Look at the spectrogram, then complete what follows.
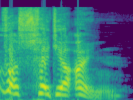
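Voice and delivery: loud, high demand; impatient shout. Acted. The king impatiently demands an idea from the dwarf. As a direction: snap the question out. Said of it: "rief der König ungeduldig".

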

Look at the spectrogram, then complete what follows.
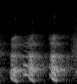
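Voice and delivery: quiet, breathy laugh at own joke; real little laugh, mostly breath; short chuckle. Real, not acted. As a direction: chuckle softly after the punchline.

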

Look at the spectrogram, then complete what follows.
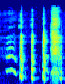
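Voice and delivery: high squealing giggle; delighted laugh. Real, not acted. Reader thrilled by the novel, high giggle.

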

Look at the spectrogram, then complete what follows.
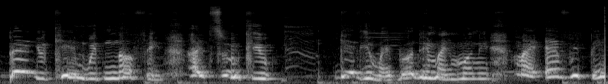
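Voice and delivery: loud, high, wounded outburst; betrayed wife shouting in outrage; furious tirade. Acted. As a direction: hurl each sacrifice at the husband. Betrayed wife rages at husband.

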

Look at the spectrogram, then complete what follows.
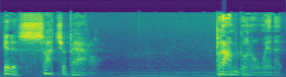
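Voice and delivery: quiet, lightly voiced earnest wife; wife's resolve. Wife promising her pastor she will win, quiet and earnest. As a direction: say it softly and sincerely. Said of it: "listen what she said".

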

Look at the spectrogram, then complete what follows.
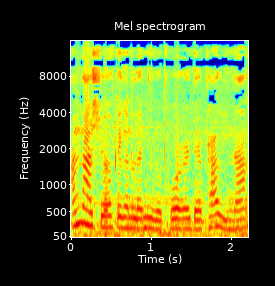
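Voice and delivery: muffled by cloth mask; speaking behind mask; through a face mask. Real, not acted.

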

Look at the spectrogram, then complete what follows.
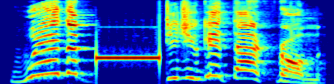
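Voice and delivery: very high, loud outburst of alarm; panicked high-pitched demand; shocked exclamation. A narrator's reading. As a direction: exclaim in aghast disbelief. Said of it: "Gordon exclaimed".

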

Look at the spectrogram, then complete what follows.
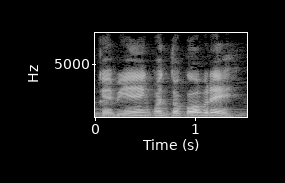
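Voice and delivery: ordinary delivery

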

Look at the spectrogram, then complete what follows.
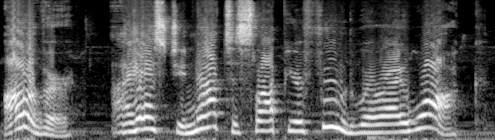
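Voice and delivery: mild story-time yell, pitch climbing; angry yell. A narrator's reading. Henry tells off Oliver after slipping, yelling crossly. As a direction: scold with a half-yell. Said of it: "He yelled".

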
